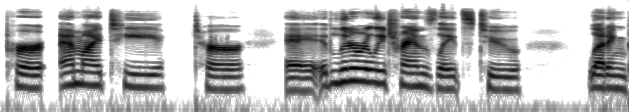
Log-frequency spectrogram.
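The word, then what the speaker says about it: permittere: The word permission comes from the Latin root permitter, spelled P-E-R-M-I-T-T-E-R-E, but pronounced per-M-I-T-ter-A.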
